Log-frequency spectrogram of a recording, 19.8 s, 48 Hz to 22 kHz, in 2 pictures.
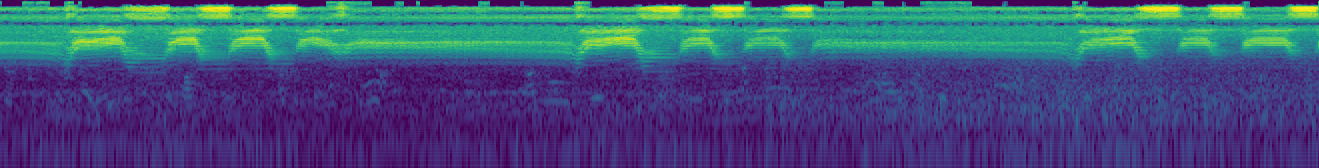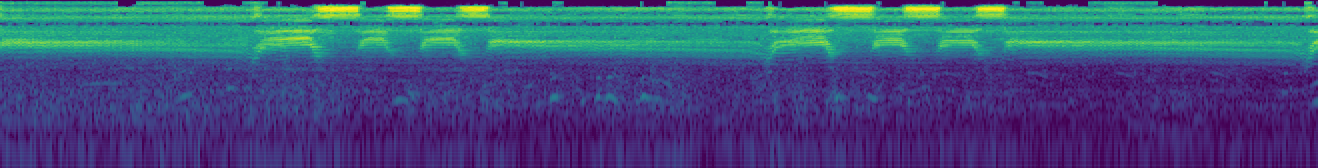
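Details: Japanese summer cicadas, 2022: bursts of three to four rapid, rasping pulses recur about every four seconds over a constant high-pitched background whine from more cicadas.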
